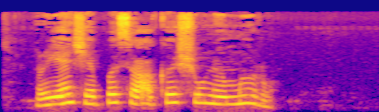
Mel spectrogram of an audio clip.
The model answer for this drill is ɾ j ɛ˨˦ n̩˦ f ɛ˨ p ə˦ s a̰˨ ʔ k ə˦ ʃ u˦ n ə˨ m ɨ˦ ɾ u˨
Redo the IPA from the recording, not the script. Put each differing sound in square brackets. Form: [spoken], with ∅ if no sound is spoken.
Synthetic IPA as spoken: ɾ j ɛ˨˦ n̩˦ [ʃ] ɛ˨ p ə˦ s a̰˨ ʔ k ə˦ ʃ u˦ n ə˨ m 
